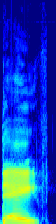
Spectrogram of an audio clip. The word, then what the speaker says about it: Dave: That's code Dave, D-A-V-E only. Wait, not D-A-V-E.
